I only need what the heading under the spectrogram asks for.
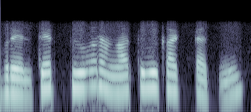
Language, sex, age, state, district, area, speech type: Goan Konkani, female, 45-60, Goa, Canacona, rural, conversation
